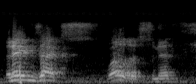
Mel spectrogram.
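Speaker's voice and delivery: slow, deliberate name-drop; gruff introduction. Acted. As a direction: introduce yourself slowly like a tough smith. Character introduces himself.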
